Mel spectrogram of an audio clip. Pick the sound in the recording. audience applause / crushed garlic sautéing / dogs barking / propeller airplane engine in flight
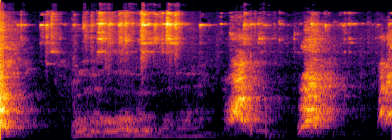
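dogs barking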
